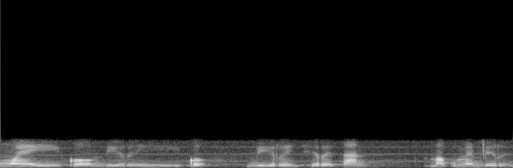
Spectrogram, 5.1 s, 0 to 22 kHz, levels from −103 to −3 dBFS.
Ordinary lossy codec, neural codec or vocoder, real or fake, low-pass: Opus, 24 kbps; none; real; 3.6 kHz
